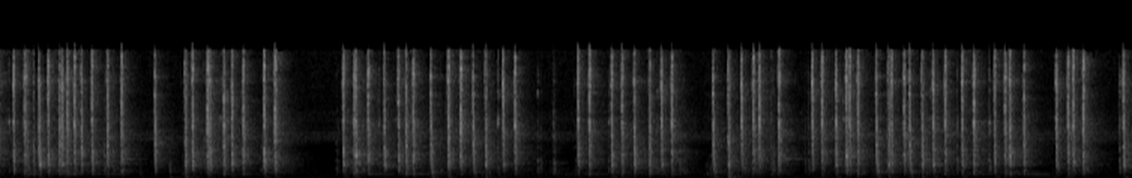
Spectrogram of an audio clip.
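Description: A vintage beige plastic IBM mechanical keyboard on a wooden desk is typed on quickly with fingertips with red nails. Bright, sharp clacks come in rapid bursts with short pauses between them. Each keystroke ends almost at once, and a faint low hum sits underneath.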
